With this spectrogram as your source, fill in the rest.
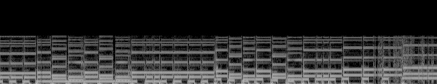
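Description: Between 0.4 and 1.81 s the jitter buffer ran dry again and again: packets arrived late or more slowly than they were played out, so the receiver had to stretch the last sound to bridge each wait. There are 14 of these repeated stalls (stutter), none longer than 15 ms, adding up to about 171 ms of filled-in audio, roughly an eighth of that stretch. Nothing drops out, but the sound drags and hiccups repeatedly through the passage.

From 2.35 to 2.99 s comes a jitter buffer slow-down. With its reserve low or its target delay just raised, the receiver rebuilt headroom by repeating single pitch periods or fragments of pauses many times over. This inserts about 77 ms, so the passage plays at roughly 89% speed. The pitch stays the same while the timing stretches, and sounds in this span come out drawn-out and sluggish.

From 3.73 s to the end at 4.37 s there is loose connector crackle. A worn or dirty contact in the chain is making and breaking rapidly, chopping the signal on and off many times in quick succession. 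It is heard as an irregular burst of crackle and scratching laid over the audio, with no steady rhythm to it. Throughout, the audio carries nothing above 4 kHz, which fits a narrowband call codec.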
